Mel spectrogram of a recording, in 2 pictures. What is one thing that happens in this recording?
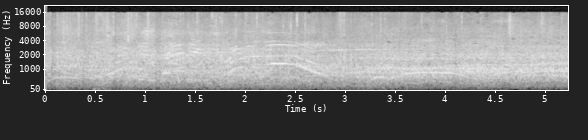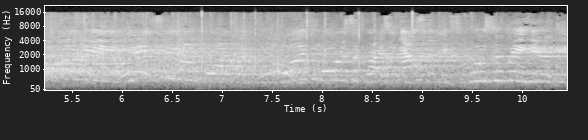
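Members of a crowd whistle shrilly.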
